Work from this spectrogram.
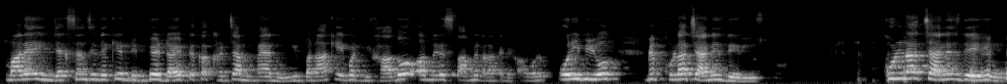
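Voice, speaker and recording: A woman bodybuilder with a naturally deep, heavy voice, speaking bluntly and defiantly as an interview guest. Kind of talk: candid interview talk.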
